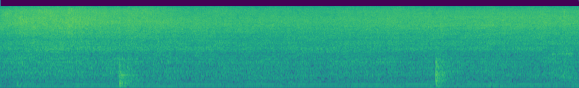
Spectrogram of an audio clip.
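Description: Fresh, roughly chopped tomatoes sizzle in a hot pan in a steady hiss, and two sharp scrapes of a stirring utensil break through, close up.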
